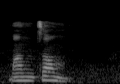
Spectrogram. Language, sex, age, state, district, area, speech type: Telugu, female, 45-60, Andhra Pradesh, Nellore, rural, read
